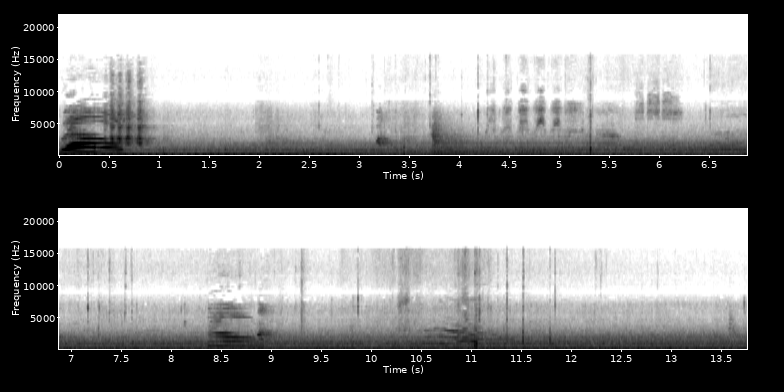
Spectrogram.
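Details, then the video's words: Stray street cats, a tabby and her gang, gathering to demand food: a few short rising-falling meows at the start, more around eight and eleven seconds, over low steady outdoor rumble. "Tabby cat and her cute gang gather around me and demand food from me."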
